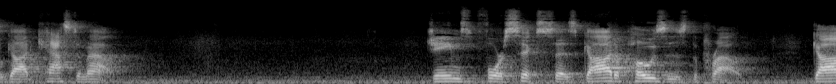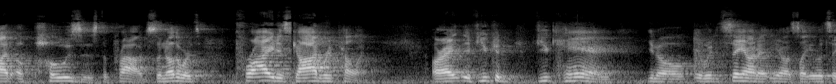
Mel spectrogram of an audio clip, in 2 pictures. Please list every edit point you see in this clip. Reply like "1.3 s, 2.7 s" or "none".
11.3 s, 13.9 s, 15.3 s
